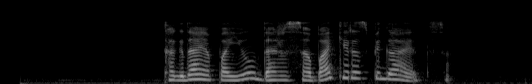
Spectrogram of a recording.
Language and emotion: Russian, positive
